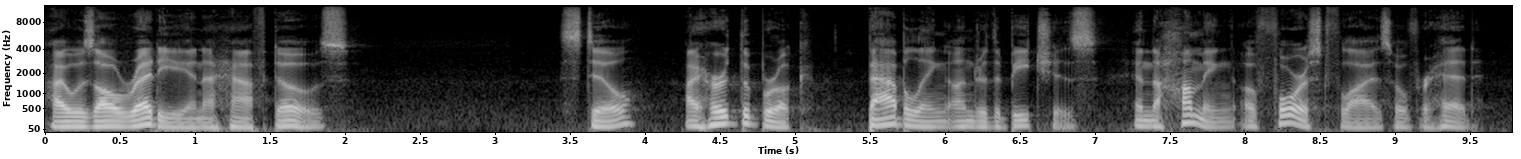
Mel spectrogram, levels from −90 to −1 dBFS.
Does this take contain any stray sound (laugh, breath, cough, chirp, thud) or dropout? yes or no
no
